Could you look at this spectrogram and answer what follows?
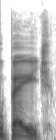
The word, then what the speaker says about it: Bage: I'm somewhat humbled to be in his presence, but I'm delighted, nevertheless, to welcome today's podcast guest, Neil Bage, with a hard G.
